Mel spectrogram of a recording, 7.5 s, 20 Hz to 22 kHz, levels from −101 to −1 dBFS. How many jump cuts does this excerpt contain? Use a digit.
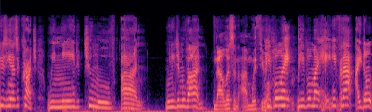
0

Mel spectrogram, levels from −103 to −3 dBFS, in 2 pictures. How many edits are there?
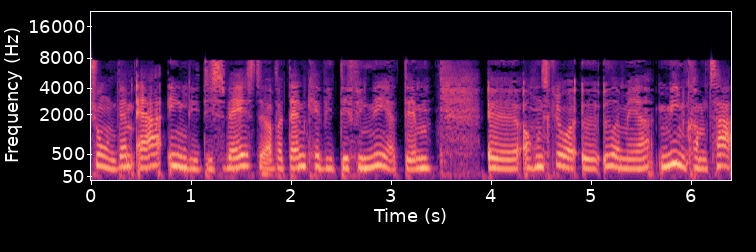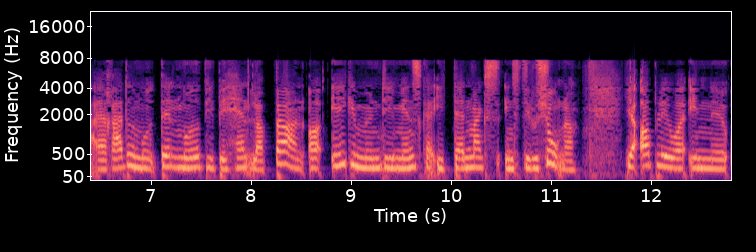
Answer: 0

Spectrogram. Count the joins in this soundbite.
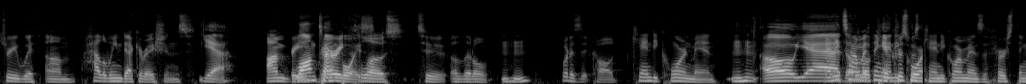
5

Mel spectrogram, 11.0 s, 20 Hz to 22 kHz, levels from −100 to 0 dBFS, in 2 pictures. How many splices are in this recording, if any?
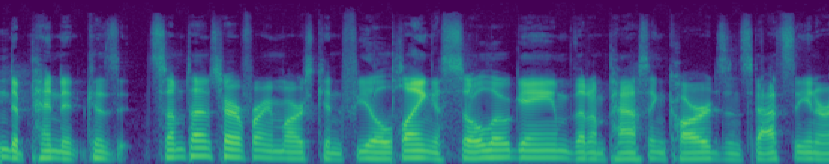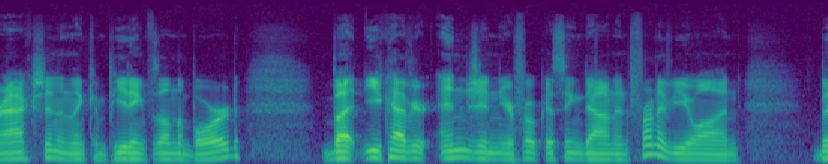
4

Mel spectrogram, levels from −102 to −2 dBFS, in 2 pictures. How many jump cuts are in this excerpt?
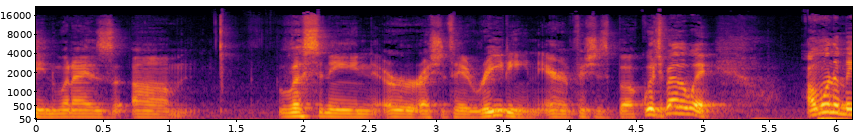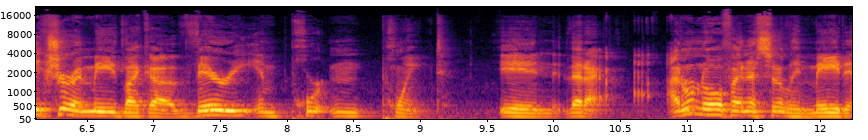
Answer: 0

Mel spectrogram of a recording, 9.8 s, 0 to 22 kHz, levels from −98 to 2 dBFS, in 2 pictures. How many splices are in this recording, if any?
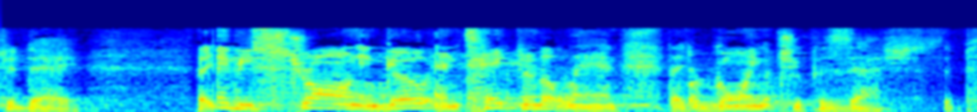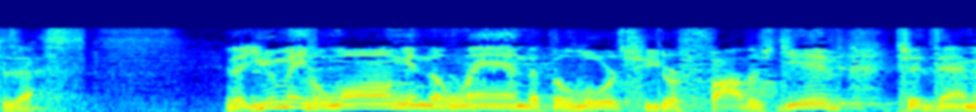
8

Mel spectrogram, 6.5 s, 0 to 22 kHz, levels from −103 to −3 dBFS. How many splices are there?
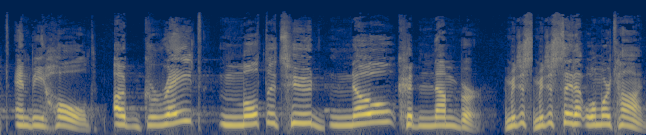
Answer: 5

